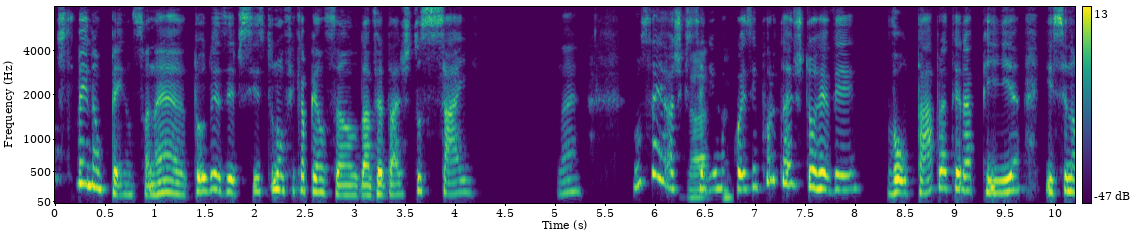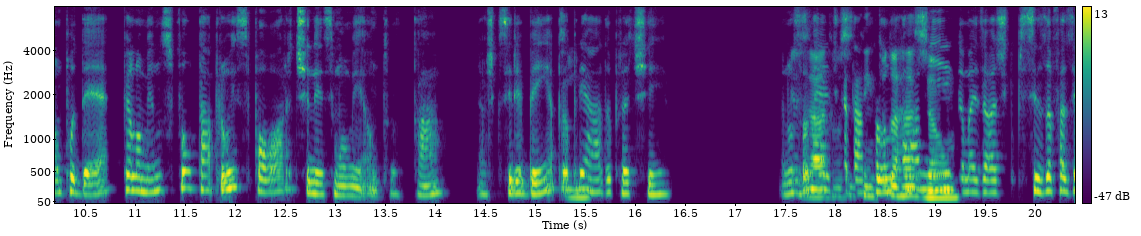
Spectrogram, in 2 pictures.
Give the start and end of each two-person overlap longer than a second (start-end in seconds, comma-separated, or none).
17.5-19.3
